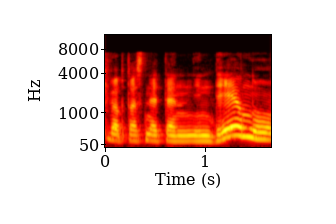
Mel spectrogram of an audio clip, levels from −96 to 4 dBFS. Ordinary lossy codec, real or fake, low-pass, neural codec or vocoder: MP3, 64 kbps; real; 7.2 kHz; none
